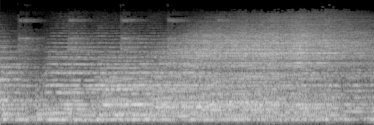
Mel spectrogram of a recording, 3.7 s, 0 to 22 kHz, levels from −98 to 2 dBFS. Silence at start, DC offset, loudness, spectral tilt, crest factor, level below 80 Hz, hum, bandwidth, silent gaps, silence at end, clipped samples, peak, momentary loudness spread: 0 s; under 0.1%; -18 LUFS; -3 dB/octave; 16 dB; -58 dBFS; none; 15.5 kHz; none; 0 s; under 0.1%; -4 dBFS; 5 LU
